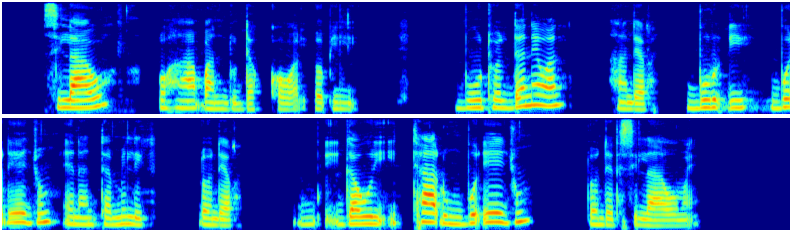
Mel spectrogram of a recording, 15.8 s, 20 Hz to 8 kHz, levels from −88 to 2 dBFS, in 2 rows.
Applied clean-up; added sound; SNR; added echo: none; none; none; none.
